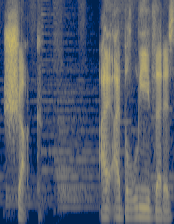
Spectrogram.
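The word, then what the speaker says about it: Shough: hyping up shuck well it's spelled like show it's spelled s h o u g but then I think it's pronounced shuck I I believe that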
